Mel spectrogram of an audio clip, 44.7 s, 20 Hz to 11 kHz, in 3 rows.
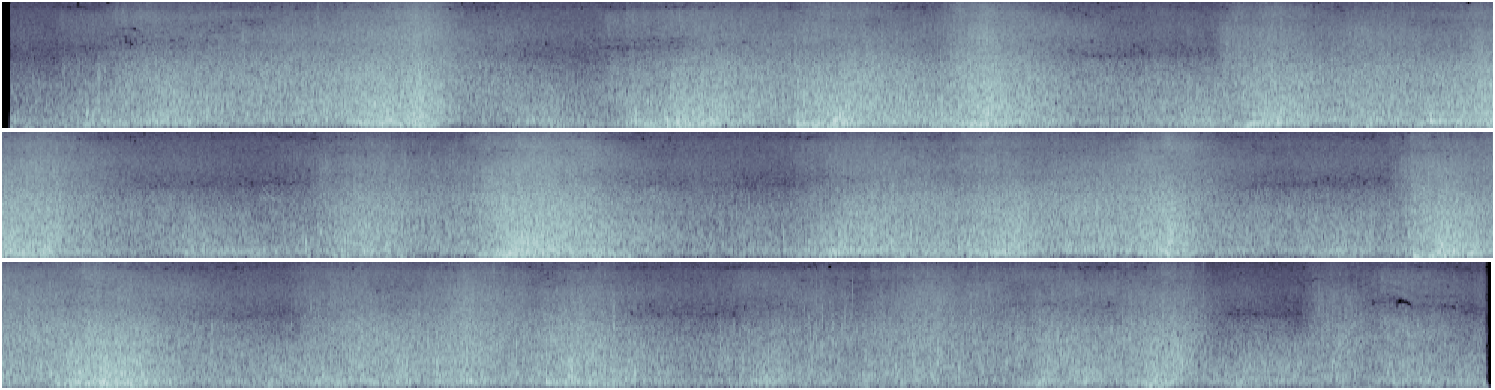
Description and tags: Ocean Waves 01
Ocean Waves by the Baltic Sea (Stubbenkammer).
Recorded with a Tascam DR-05.
Thank you for using my sound!
baltic, beach, coast, field-recordng, meer, nordsee, ocean, oceanside, ostsee, ozean, sea, seaside, shore, splash, water, waves, wellen, wind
